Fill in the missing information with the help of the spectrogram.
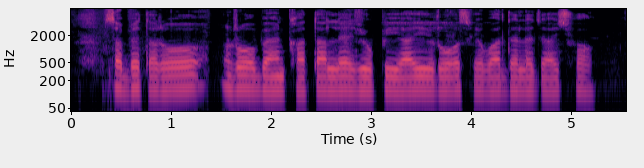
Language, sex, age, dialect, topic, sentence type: Maithili, male, 18-24, Angika, banking, statement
